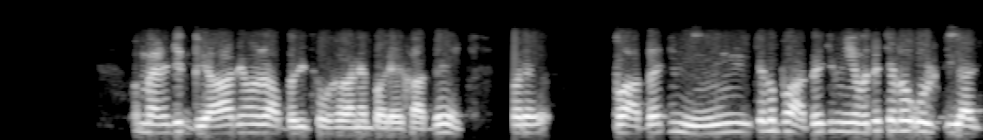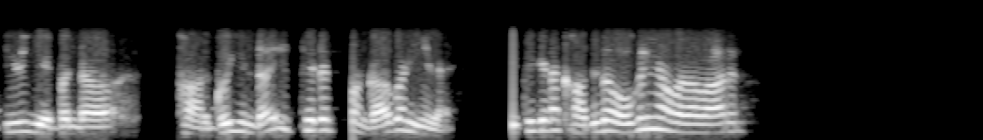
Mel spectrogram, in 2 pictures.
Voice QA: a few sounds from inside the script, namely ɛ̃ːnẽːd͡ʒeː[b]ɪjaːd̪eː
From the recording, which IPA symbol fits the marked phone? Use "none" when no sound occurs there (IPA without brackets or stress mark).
b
